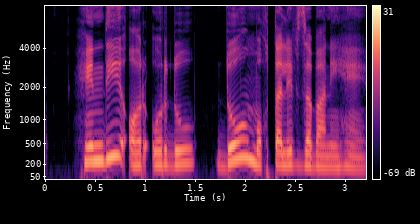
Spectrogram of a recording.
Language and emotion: Urdu, neutral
